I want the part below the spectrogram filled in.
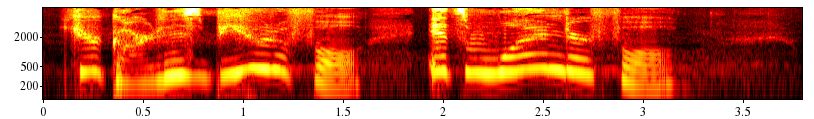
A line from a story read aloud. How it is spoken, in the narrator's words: he shouted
